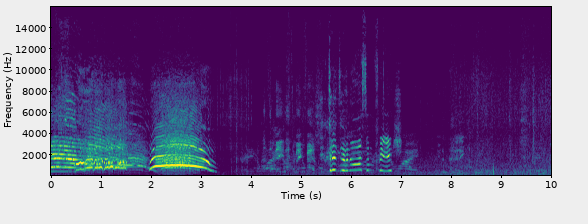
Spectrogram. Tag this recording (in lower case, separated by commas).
ocean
